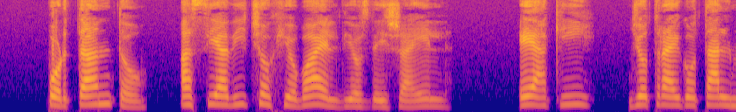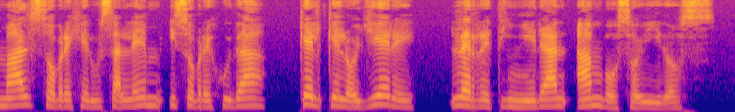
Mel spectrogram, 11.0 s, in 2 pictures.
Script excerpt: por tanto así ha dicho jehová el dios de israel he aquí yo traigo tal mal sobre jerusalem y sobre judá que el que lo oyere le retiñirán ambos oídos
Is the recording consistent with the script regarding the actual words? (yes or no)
yes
